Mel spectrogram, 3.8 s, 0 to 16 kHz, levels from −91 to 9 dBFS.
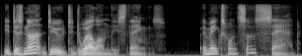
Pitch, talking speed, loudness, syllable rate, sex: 120 Hz, 220 wpm, -18 LUFS, 5.2 syllables/s, male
